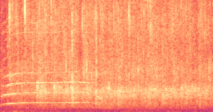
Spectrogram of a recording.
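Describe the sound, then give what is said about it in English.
A conference audience gives a standing ovation at a midwifery education technology event, with loud, dense clapping that holds steady from start to finish. “So please give them, even though you've just been standing up, I'd like you to give them a standing ovation.”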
